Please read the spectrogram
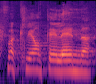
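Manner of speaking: ordinary talk, nothing marked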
